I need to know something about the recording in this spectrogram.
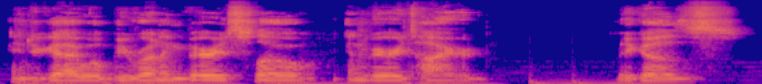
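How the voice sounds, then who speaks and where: Male game-guide narrator, low and flat in delivery, matter-of-fact and casual, with faint music underneath. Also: moderate pace. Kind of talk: casual video game walkthrough commentary.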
